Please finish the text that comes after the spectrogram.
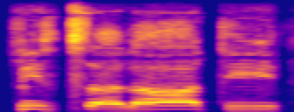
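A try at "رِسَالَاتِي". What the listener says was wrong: रिसालाती नहीं, रिसालाती, सीन को भी खींचो।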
